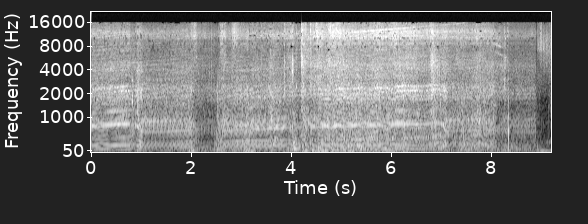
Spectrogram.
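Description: A sports car engine roars at high revs as it accelerates.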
